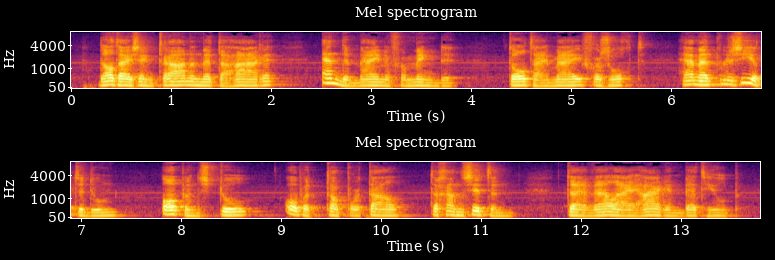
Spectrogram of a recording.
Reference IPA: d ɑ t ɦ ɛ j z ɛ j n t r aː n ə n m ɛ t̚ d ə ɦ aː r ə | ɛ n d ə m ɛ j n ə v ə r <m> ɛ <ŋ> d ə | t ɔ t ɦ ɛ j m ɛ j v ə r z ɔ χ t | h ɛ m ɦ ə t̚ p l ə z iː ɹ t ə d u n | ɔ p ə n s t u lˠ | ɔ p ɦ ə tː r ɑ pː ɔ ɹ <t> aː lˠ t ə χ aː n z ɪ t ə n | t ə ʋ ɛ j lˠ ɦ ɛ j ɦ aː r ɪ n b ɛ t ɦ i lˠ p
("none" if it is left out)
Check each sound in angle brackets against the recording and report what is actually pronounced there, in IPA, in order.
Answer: m, ŋ, t

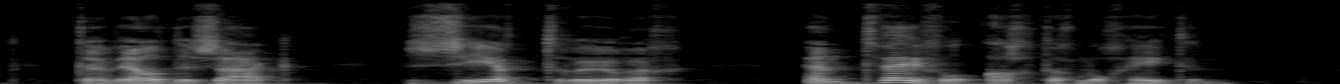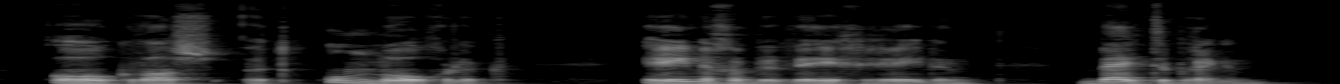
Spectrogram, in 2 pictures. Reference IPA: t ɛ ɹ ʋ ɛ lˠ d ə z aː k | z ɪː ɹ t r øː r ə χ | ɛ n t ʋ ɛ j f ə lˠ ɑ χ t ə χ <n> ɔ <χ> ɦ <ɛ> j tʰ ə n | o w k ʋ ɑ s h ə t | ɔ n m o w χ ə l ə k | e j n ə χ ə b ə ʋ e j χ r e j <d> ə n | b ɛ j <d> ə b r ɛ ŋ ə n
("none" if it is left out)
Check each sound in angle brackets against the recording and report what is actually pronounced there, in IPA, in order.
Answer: m, χ, e, d, t

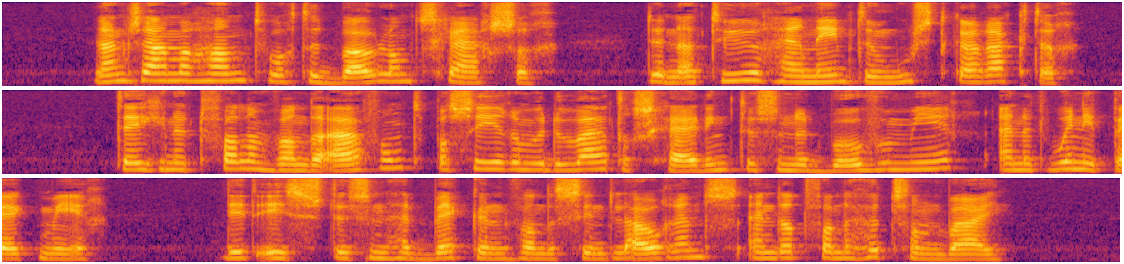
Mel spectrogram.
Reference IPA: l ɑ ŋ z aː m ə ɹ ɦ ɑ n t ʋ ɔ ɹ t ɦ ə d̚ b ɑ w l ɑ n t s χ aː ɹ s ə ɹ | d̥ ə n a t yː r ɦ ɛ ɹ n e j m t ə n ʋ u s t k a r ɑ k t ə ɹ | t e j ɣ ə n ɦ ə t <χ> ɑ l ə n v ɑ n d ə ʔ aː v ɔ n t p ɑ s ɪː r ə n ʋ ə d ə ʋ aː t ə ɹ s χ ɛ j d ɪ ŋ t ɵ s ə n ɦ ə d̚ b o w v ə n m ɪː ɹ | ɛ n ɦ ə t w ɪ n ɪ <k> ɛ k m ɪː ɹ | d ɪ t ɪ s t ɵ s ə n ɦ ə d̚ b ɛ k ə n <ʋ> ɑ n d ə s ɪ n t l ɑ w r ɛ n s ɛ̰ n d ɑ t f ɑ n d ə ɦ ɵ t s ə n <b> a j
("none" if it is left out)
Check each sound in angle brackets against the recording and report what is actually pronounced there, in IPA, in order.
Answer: f, p, v, b

